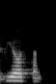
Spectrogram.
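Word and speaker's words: Пётр: Tapi karena ini ke bahasa Rusia jadinya bacanya Piotr.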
